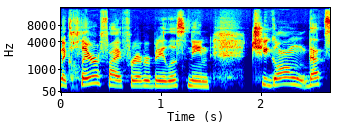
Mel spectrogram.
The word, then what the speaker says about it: Qigong: I just want to clarify for everybody listening chiong that's spelled Qi g o n G correct if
